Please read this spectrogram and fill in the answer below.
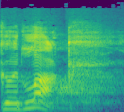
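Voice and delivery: hushed stage whisper. Retelling how the groom's father handed the cup over: imitating a stage whisper. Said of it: "and in a stage whisper said".

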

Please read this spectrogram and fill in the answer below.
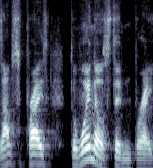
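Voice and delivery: ordinary talk

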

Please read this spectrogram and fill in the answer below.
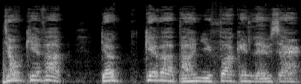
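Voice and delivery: put-on raspy voice. Giving advice about a career in comedy, switching into a put-on raspy voice. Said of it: "That's my raspy voice".

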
